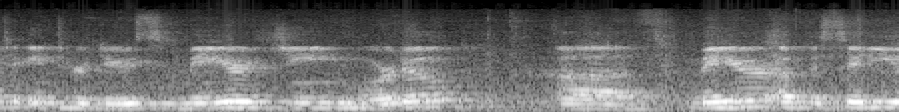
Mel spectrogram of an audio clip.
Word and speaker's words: Jean: It's a French John, so it's pronounced Jean.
